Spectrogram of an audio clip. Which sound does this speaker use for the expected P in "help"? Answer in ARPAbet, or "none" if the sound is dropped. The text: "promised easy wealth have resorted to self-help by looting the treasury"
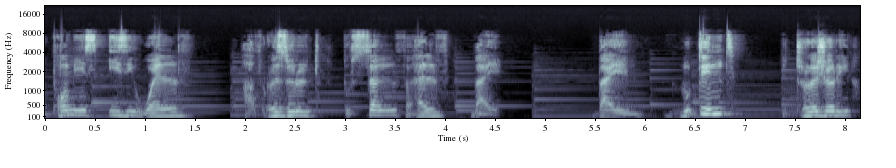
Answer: B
